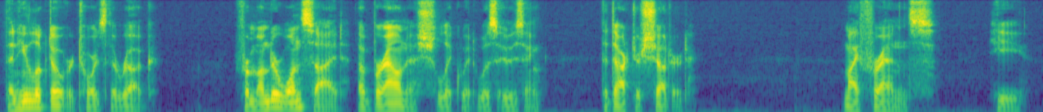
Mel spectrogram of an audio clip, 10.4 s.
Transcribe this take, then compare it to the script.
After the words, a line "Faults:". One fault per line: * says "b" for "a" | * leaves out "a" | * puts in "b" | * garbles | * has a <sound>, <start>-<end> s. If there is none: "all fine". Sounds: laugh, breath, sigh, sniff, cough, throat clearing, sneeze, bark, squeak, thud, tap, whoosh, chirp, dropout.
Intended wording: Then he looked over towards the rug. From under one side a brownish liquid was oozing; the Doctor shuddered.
Then he looked over towards the rug. From under one side a brownish liquid was oozing; the Doctor shuddered. "My friends," he
Faults:
* puts in "My friends he"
